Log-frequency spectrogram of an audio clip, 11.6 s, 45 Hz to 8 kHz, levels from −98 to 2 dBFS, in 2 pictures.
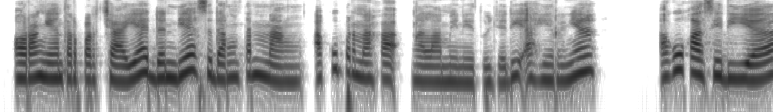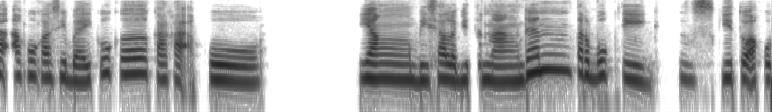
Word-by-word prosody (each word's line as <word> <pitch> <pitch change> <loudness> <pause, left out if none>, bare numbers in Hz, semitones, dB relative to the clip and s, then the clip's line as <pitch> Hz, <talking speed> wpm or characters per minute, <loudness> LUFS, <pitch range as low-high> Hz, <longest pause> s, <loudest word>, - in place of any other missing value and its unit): orang 220 +1 +4
yang 220 - +1
terpercaya 210 +1 +1
dan 220 -1 +2
dia 305 +5 +4
sedang 225 -3 -1
tenang. 200 -7 -1
Aku 220 +10 -2
pernah 255 -8 -2
Kak 210 -1 -1
ngalamin 185 -2 -4
itu 175 - -14
jadi 185 +5 -5
akhirnya, 205 +8 -1 0.5
aku 320 -1 +1
kasih 255 -2 +5
dia, 215 -1 +3 0.2
aku 240 0 -2
kasih 225 -1 -2
bayiku 195 +6 -2
ke 265 -1 +1
kakakku, 200 -4 0 0.7
yang 215 -1 +3
bisa 200 +2 -1
lebih 200 -1 +1
tenang 190 -2 0
dan 310 +6 +4
terbukti 230 -8 -2 0.2
s 200 -3 -3
gitu 220 0 -3
aku 210 - -1
215 Hz, 160 wpm, -23 LUFS, 200-245 Hz, 0.7 s, kasih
